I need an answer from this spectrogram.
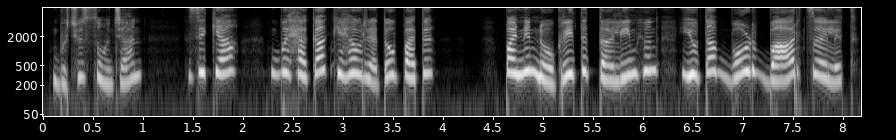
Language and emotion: Kashmiri, fearful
